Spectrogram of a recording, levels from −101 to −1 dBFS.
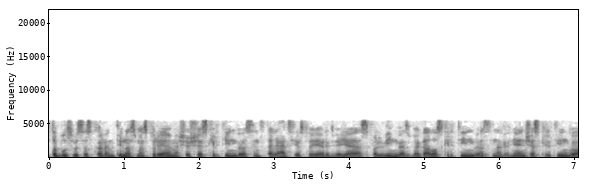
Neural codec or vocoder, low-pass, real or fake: codec, 16 kHz in and 24 kHz out, 2.2 kbps, FireRedTTS-2 codec; 5.4 kHz; fake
